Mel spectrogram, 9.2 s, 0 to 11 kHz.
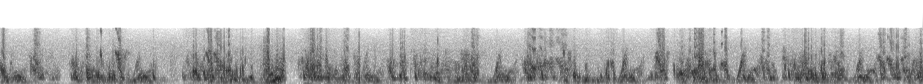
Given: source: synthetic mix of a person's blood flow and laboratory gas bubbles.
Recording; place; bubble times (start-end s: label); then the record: Doppler ultrasound of blood flow; precordium
0.00-0.12 s: bubbles
0.28-0.62 s: bubbles
0.69-1.32 s: bubbles
1.51-1.60 s: bubbles
1.82-2.58 s: bubbles
2.98-3.62 s: bubbles
3.86-4.87 s: bubbles
5.19-5.93 s: bubbles
5.98-6.19 s: bubbles
6.50-7.33 s: bubbles
7.60-8.50 s: bubbles
8.78-9.24 s: bubbles
From the record:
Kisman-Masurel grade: 444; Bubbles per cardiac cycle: continuous sound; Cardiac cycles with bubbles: 100%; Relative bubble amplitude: maximal (0.775 to 0.999); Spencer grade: 4 (maximum detectable bubble signal sounding continuously throughout systole and diastole of every cardiac period, and overriding the amplitude of the normal cardiac signals); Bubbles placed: only in the low amplitude regions of the cardiac cycle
